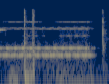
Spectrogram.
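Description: A telephone rings in the background during an online board meeting, a steady electronic ring with sustained tones running almost the whole time and two short chirps near the start, then stopping briefly before one more chirp.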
